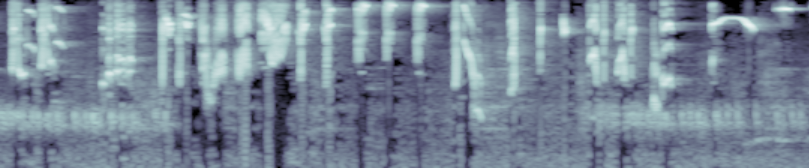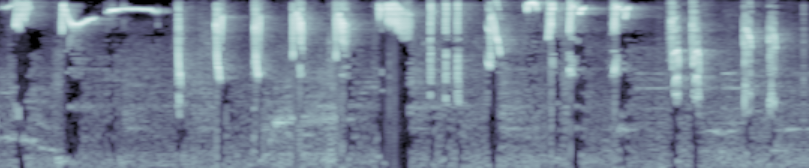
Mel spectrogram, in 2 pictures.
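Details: Masteran training song for tutoring songbirds: a dense, nonstop stream of sharp high chirps, clipped staccato notes and rapid trills, broken by a few pure whistled slurs and short buzzy low rattles, nearly every second packed with calls.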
